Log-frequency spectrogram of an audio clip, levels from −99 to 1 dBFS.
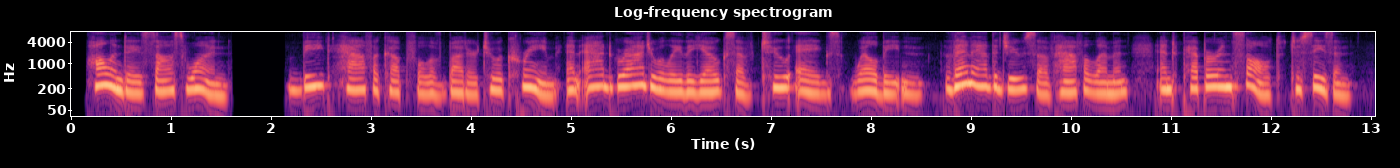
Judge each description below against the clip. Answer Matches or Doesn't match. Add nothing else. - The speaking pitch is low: Doesn't match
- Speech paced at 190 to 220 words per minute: Doesn't match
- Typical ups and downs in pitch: Doesn't match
